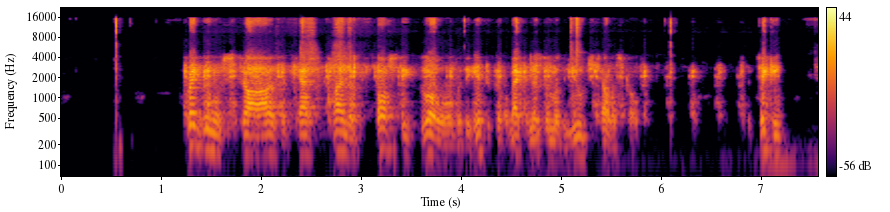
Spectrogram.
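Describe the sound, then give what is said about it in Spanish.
Light, steady ticking of the precise Swiss clockwork mechanism of a huge telescope in a dark observatory dome, made in the canton of Solothurn, runs beneath a person talking, then comes through more clearly as sparse, crisp clicks once the voice pauses near the end. “Los ligeros ruidos de tic-tac que oyen ustedes son las vibraciones de su preciso mecanismo de relojería suiza fabricado en el cantón de Solothurn, en Suiza,”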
